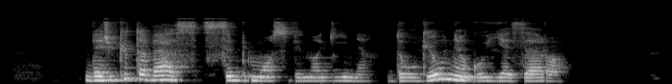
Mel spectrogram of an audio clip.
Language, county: Lithuanian, Utena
